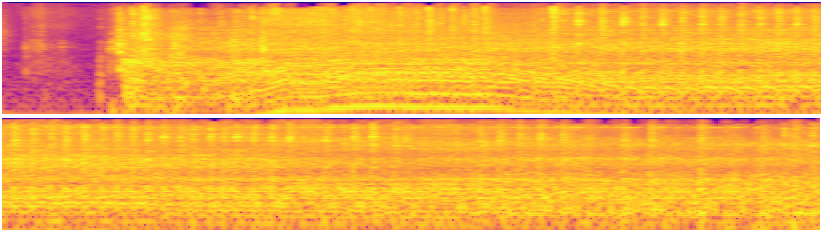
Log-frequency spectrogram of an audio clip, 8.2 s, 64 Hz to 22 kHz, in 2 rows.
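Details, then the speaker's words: Stihl FS40C trimmer during carburetor adjustment, on choke: fires and races with a high, wavering, slightly stumbling note, no smoke. Owner suspects the carb needs cleaning; still running rough. "definitely not quite there yet do a little bit more still is having a hard time we very well might have to clean this carb it's getting better we are so close"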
